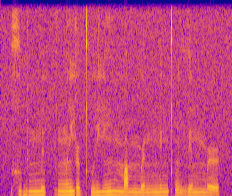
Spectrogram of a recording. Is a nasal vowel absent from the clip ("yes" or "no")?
no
